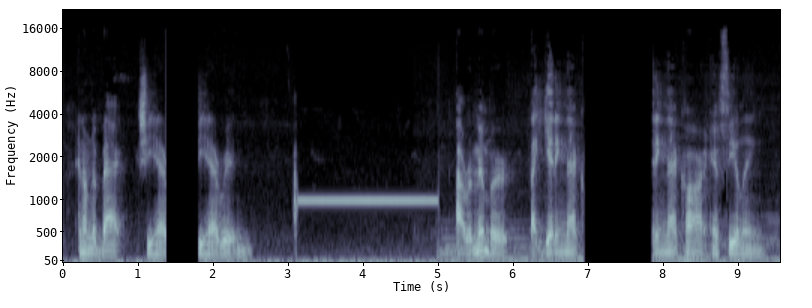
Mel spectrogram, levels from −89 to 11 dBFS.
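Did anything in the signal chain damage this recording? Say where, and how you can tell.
Yes. The sound cuts to silence at 1.36 s for 428 ms and resumes 256 ms earlier, then at 6.93 s for 911 ms, jumping back 427 ms. This is a network stream reconnect: the connection broke, the player restarted its decoder, and the server resent recent audio.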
